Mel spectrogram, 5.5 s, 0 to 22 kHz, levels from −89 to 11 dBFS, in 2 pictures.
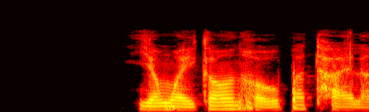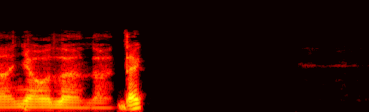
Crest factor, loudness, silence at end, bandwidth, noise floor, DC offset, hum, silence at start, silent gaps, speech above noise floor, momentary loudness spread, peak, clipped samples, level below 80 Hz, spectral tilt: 18 dB; -19 LUFS; 1.7 s; 7.2 kHz; -73 dBFS; under 0.1%; none; 1.05 s; none; 54 dB; 8 LU; -2 dBFS; under 0.1%; -62 dBFS; -5 dB/octave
